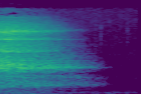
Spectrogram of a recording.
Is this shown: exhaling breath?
yes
